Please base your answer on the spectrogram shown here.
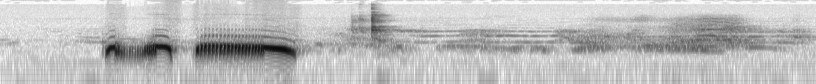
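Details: Spotted dove decoy calling wild birds in the morning: two quick hollow notes then a long rolling coo that curls downward, followed by a sharp click and soft background chatter from other birds.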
